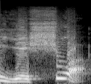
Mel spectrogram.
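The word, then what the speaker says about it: ישוע: Tetapi Yeshua itu adalah yang benar. Yod, Shin, Waw, Ayin. Dari kanan ke kiri bacanya.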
